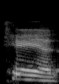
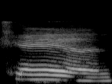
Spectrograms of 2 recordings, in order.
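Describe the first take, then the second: First: The word is said quickly as one blended unit. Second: The word is said somewhat faster, partly blended. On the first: "say it really fast" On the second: "say it a little faster"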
